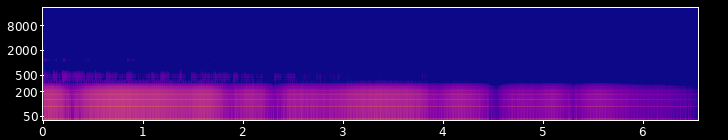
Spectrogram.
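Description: Concert marimba sustaining a single low note, played softly with yarn mallets. The note swells and ebbs several times, then fades away near the end.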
